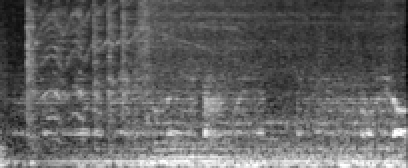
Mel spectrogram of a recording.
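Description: Inside a car riding with the Napa Valley fire chief, a steady low engine rumble and road hum carry on without a break at a moderate level.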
